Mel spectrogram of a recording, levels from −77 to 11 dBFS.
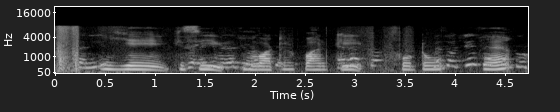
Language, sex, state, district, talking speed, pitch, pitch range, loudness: Hindi, female, Haryana, Jhajjar, 75 wpm, 185 Hz, 175-275 Hz, -18 LUFS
